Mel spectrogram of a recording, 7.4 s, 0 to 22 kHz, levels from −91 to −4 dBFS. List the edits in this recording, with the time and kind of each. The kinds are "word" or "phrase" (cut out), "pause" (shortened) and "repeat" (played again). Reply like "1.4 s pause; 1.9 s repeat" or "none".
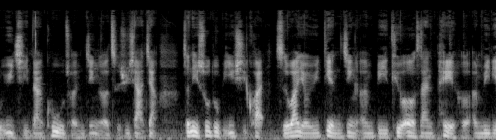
4.0 s pause; 5.8 s phrase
